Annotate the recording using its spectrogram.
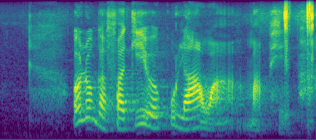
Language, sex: Zulu, female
